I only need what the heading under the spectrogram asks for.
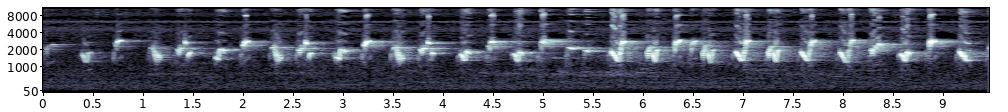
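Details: Long, unbroken song of the trucukan or sooty-headed bulbul, played to encourage other birds to sing: loud chattering notes stepping up and down in pitch, three or more per second without pause.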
